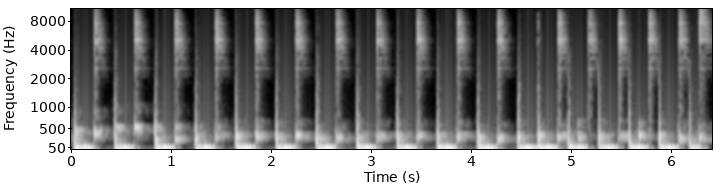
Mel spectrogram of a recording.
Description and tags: NeoHardTek Break2
Minimal drumloop break maybe like Hardtek Style !!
